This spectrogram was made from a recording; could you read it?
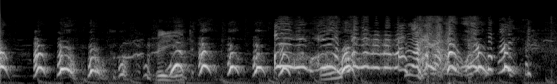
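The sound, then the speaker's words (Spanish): A person imitates a barking dog with a rapid run of about a dozen loud yelping barks, breaking midway into a longer howling, snarling stretch before the barks resume. “Pero ahora le va a perseguir un perro.”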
